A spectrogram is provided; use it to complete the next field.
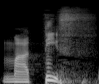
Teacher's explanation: Las palabras agudas son aquellas en las que recae el acento, es decir, el golpe de voz, la sílaba tónica, en la última sílaba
